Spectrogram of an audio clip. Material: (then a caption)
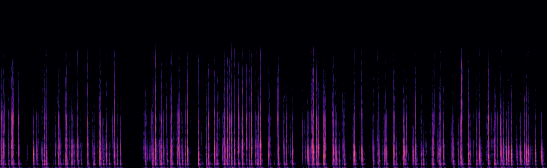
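Plastic. Fingertips of both hands type fast on a full-size beige split ergonomic keyboard with plastic-looking keycaps. Dense runs of short, bright plastic key clicks are broken by brief pauses, with a faint low thud under each burst.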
